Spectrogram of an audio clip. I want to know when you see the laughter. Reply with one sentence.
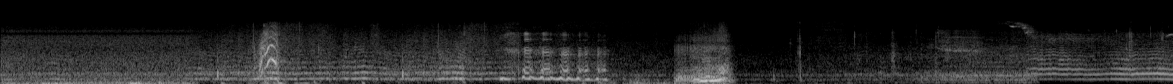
The laughter can be heard from 5.0 to 6.2 s.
